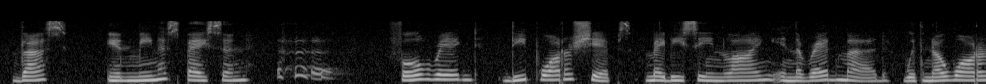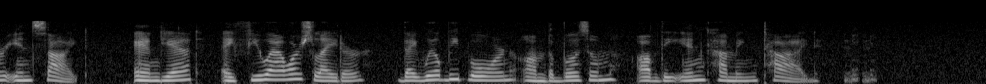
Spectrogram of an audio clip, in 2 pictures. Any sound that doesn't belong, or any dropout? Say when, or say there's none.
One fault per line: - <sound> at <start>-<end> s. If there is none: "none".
- laugh at 2.8-3.6 s
- laugh at 18.3-18.6 s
